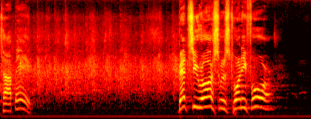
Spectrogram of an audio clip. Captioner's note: applause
